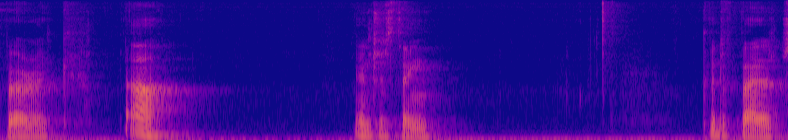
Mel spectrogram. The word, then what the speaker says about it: Berwick: It's pronounced Berwick.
